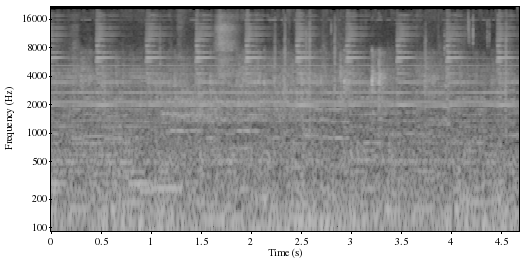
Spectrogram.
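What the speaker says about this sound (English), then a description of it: "Chat, the train doesn't end." Steady rumbling rail noise from a train in the Nintendo 64 game Looney Tunes: Duck Dodgers, running continuously and loud with no break, with a dense low roar and faint metallic clatter throughout.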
